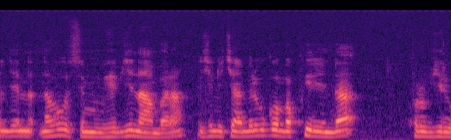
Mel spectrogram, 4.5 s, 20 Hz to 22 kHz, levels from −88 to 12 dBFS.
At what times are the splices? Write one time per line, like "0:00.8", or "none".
0:01.9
